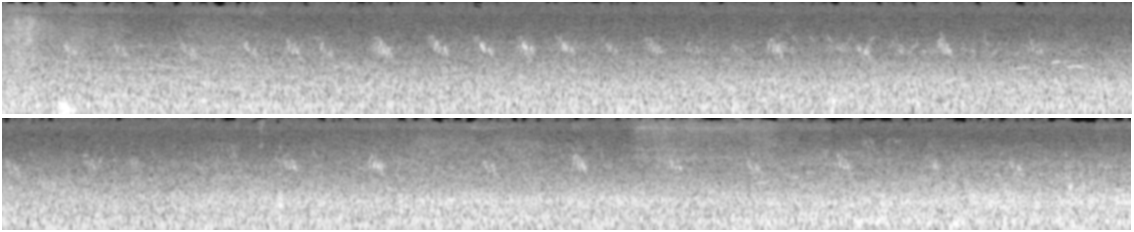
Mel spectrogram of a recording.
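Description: A small bird chirping over and over, short high calls two or three a second, over a steady low hum and hiss of outdoor background. A single sharp thump about half a second in.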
